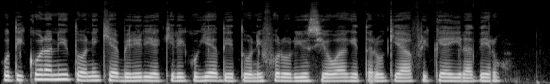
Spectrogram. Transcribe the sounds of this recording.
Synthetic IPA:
kotikoɾanetɔnekeaβeɾeɾiakeɾekoɣeaðetonefoɾoɾiosjɔwaɣetaɾokjaːfɾikajaiɾaðeɾɔ

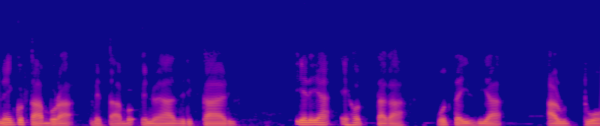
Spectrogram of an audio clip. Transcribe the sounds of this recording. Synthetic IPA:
neɡotaːboɾa̰ | metaːbɔenɔjaðiɾikaɾi | eɾeaeɦɔtaɣa | ɣotaiðiaː | ɾutwɔ

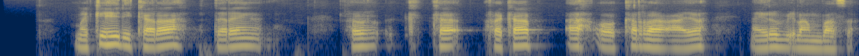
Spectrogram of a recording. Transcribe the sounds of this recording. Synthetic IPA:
mɐkʰɐhilɪkʰɐɾaːd̪̥ɐɾɛːn | rɐkʰaːb | ʔɐhɔːkʰɐraːʕɑjɔ | nɐjɾɔbɪ̰lɐmbasɐ̰

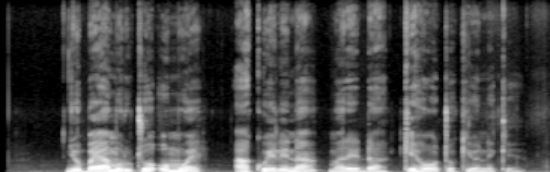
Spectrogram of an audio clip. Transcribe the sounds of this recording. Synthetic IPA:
ɲobajamoɾutoʔomwɛ | akwelenamaɾɛdakɪɦɔtɔkɪɔneke

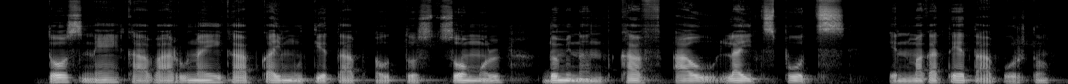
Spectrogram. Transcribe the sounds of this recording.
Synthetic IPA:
tosnekaba̰ɾunaka̰p̚kajmutieta̰pa̰wtossomoldominantkʰafawlajtspots | enmakateta̰purto

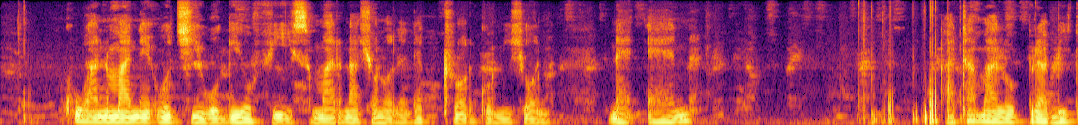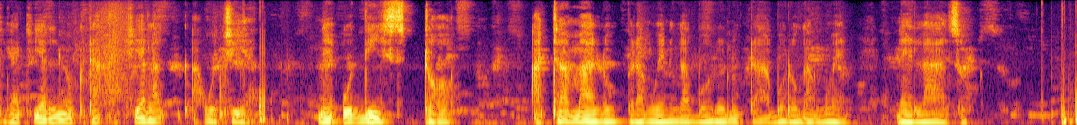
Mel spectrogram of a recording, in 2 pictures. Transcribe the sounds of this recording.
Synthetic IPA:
kʰwanmanɛʔot͡ʃiwoɡɪofismarnaʃɔnalɛlɛk̚tɾɔlkomiʃɔnː | ɛɛn | a̰tʰamalopɾabikɡat͡ʃɪɛlnoktaʔat͡ʃɪɛlaot͡ʃɪanɛʔod̪istɔ | atamalopɾaŋwɛnɡaboɾonoktaaboɾoɡaŋwɛnː | ɛlaso

